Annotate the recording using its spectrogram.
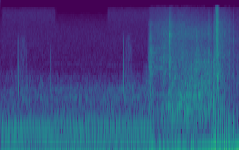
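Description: Low, steady rumbling drone with two brief, quick falling tones, then a rising swell of noise building near the end: intro sound design leading into the song.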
